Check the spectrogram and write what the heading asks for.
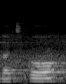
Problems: constant background noise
